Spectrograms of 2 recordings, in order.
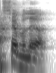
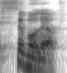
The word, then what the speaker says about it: Shibboleth: They cannot pronounce chin and sound properly, saying Sibboleth instead of Shibboleth.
